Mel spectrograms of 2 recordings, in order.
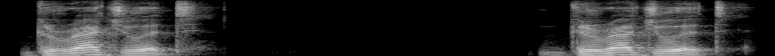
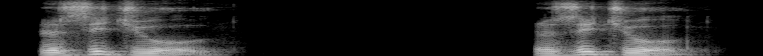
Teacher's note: So what's happening when D meets certain vowel sounds? Especially you and I. It often softens into that gentle J sound. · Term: soft J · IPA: /dʒ/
